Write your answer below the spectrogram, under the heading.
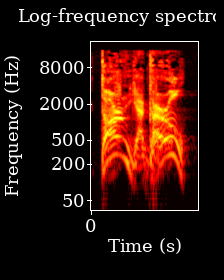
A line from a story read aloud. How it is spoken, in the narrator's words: the dwarf roared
